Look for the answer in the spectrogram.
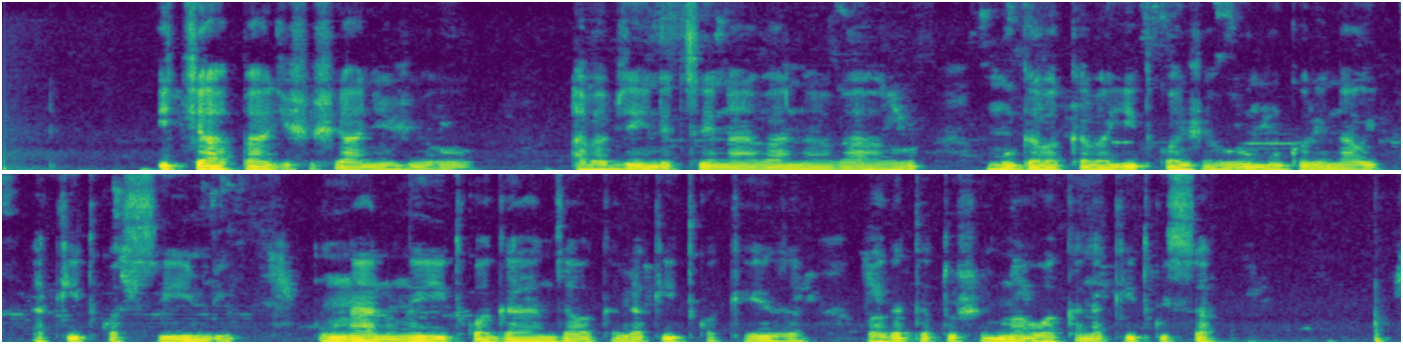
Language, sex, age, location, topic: Kinyarwanda, female, 25-35, Nyagatare, education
